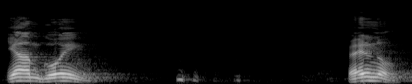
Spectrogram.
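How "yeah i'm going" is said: curt retort, falling on GOING; mildly irritated comeback; defiant reply. Shown as a demonstration. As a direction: answer back, a touch defiant. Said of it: "you're going to be responding".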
